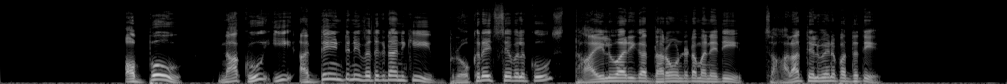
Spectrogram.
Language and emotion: Telugu, surprised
